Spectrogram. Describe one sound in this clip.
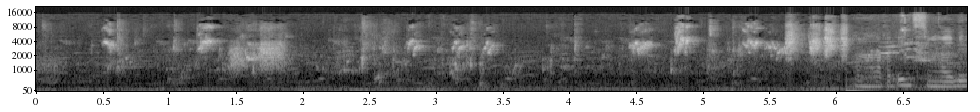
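Water splashes in a bucket as hands move through it.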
